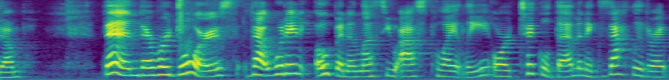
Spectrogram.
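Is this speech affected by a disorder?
No.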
